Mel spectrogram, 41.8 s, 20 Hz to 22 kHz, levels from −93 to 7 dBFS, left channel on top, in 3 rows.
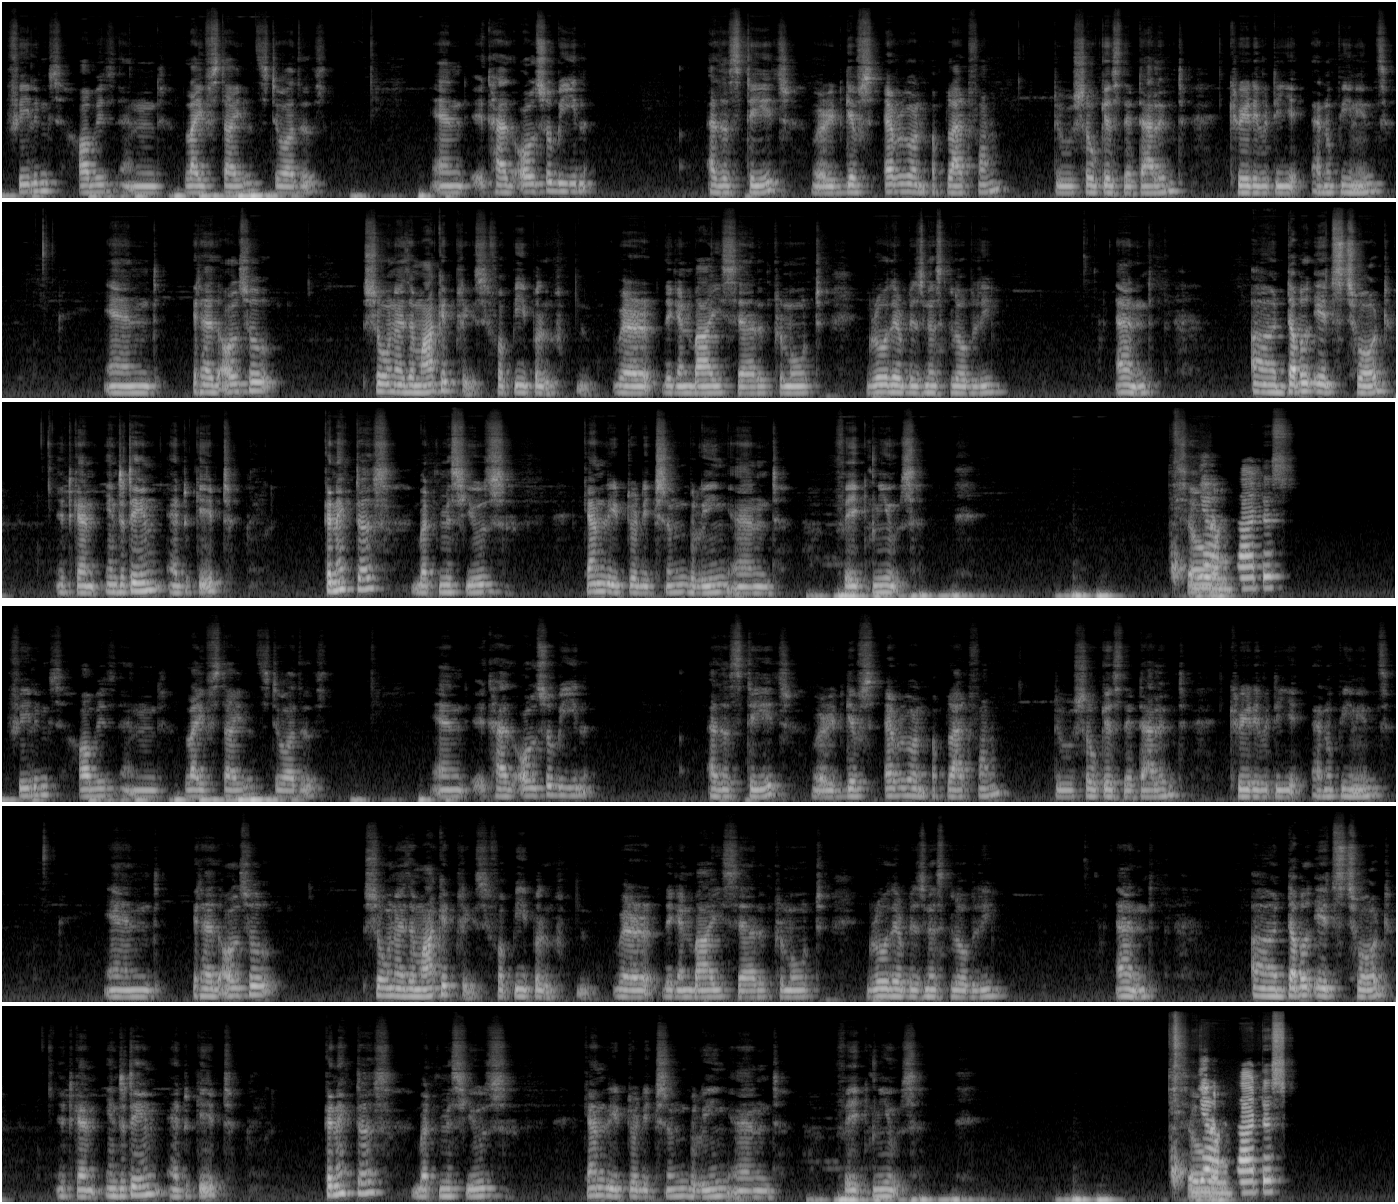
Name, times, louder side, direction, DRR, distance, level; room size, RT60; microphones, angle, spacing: voice 1, 0.1-3.2 4.3-5.9 7.1-10.0 10.5-11.7 12.3-13.9 15.0-15.5 15.9-16.7 17.6-22.1 22.6-23.9 25.1-25.4 26.4-27.8 28.4-30.2 31.1-33.0 33.7-35.7 36.2-37.1 37.4-37.5 38.6-38.7 39.6-40.1, left 2 dB, 65° left, 2.4 m, -29 dB
voice 2, 39.6-40.7, right 5 dB, 70° right, 0.8 m, -23 dB
15.0 x 6.0 x 4.3 m
head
